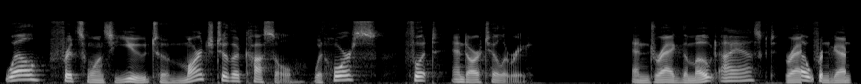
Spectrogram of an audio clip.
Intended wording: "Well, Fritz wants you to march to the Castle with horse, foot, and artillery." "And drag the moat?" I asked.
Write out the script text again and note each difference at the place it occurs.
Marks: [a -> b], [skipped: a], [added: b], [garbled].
"Well, Fritz wants you to march to the Castle with horse, foot, and artillery." "And drag the moat?" I asked. [garbled]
